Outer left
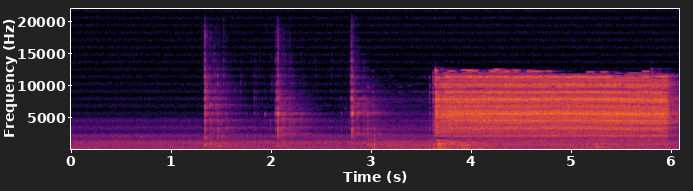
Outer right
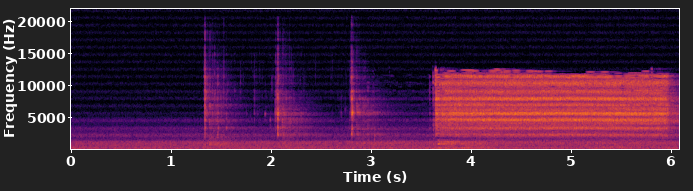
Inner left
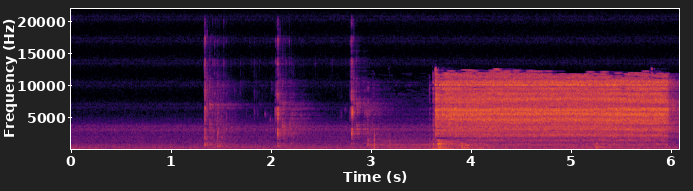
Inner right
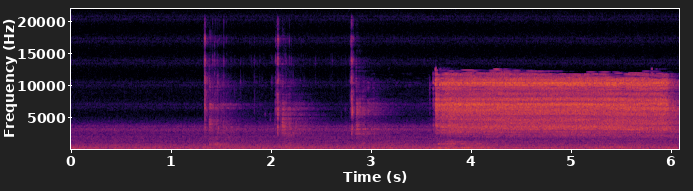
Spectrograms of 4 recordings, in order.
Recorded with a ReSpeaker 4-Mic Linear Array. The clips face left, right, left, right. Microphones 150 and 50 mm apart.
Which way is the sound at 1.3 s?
60° left (ahead or behind).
